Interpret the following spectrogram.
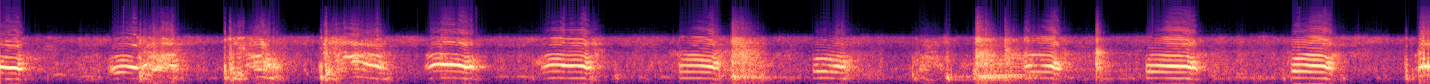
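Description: A fairly high voice calling out in short, repeated cries, roughly one a second, with no words that can be made out.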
